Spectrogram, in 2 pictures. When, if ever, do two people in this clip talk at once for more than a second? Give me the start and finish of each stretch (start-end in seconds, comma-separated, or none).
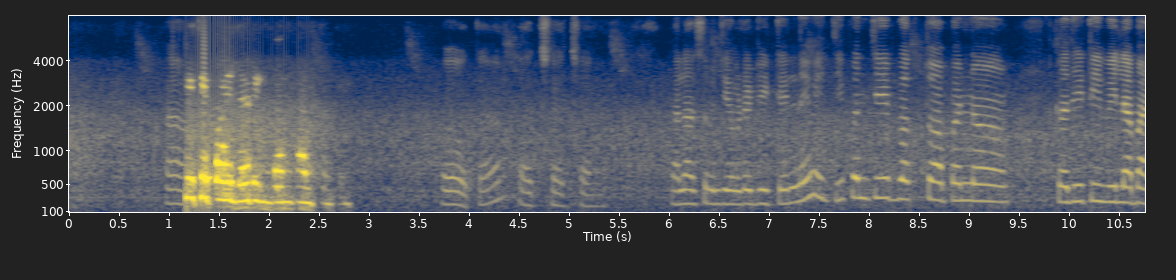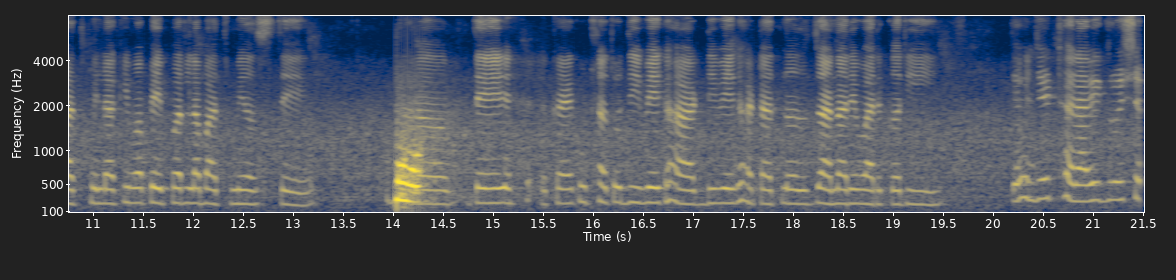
none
